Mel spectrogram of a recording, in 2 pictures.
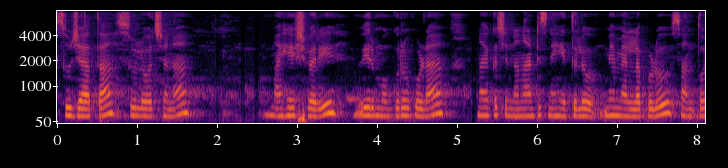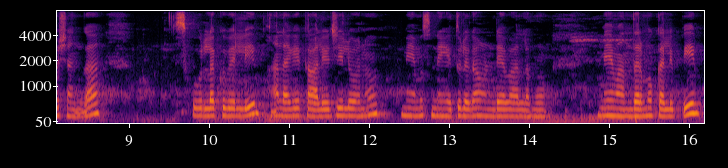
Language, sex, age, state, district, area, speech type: Telugu, female, 45-60, Andhra Pradesh, East Godavari, rural, spontaneous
